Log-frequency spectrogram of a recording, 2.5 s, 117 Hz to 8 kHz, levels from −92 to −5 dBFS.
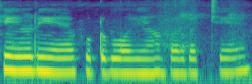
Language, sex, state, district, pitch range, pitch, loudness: Hindi, female, Chandigarh, Chandigarh, 210-225 Hz, 215 Hz, -16 LUFS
